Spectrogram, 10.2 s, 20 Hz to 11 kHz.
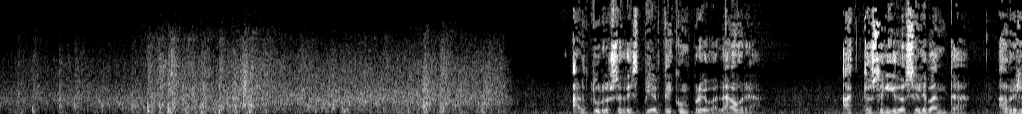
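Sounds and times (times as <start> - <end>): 
rhythmic clickety-clack train wheel beats: 0.0 - 5.1
train with sleeper cars rolling along the rails: 0.0 - 10.2
speech: 5.7 - 7.7, 8.6 - 10.2.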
